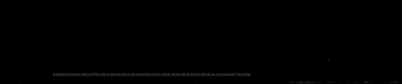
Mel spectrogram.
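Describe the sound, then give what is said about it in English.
A telephone ringback tone sounds once as an outgoing call rings, a steady two-second electronic burst heard clear over a low background hum, then stops. “Yeah, the call's not going through. Didn't realize it. Here we go. It's ringing in case you can't hear.”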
